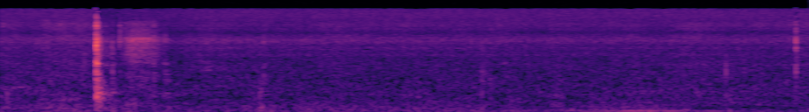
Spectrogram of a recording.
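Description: Quiet outdoor background with a single sharp click about half a second in, and a faint low hum near the end.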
